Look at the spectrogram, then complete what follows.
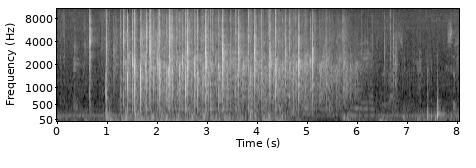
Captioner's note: applause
